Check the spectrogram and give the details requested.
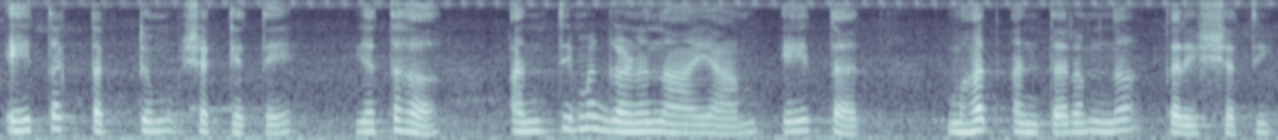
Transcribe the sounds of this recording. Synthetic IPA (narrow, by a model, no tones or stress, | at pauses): eːt̪ɐk̚t̪ɐk̚ʈumʃɐkjɐt̪eː | jɐt̪ɐɦɐ | ɐnt̪imɐɡɐɳ̃ɐnaːjaːmeːt̪ɐt̪̚ | mɐɦɐt̪ɐnt̪ɐɾɐmnɐkɐɾiʃjɐt̪i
